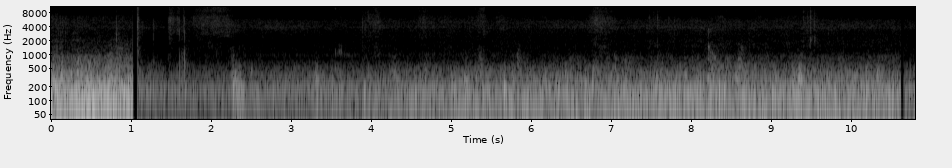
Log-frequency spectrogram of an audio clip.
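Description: Low, steady rumble of a vehicle driving slowly on a rough gravel forest track, heard from inside the cab, with a few faint knocks from the bumps. About a second in the sound drops abruptly to a quieter level, then slowly builds again.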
